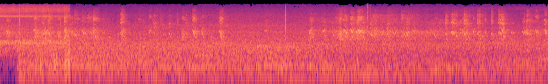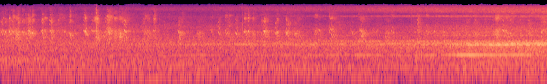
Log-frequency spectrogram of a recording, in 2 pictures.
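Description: Birds chirping and singing over a steady background rush. Near the end a train's steady humming tone grows louder as it approaches.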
